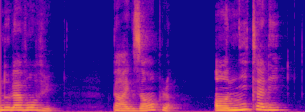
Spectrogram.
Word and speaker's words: en Italie: l'avons vu par exemple en Italie en Italie le N se prononce n n en Italie ou encore en achetant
